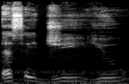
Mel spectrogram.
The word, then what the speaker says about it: saguaro: It's spelled S-A-G-U-A-R-O.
